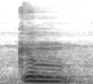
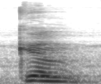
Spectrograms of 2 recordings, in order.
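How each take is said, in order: Both takes have the same delivery.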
